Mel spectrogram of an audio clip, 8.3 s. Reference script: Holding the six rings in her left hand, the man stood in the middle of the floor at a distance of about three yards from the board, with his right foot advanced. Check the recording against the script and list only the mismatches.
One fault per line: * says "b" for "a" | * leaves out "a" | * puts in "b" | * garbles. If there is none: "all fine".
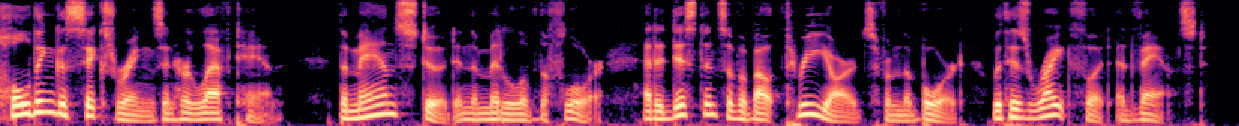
all fine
